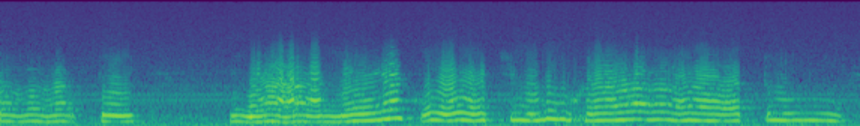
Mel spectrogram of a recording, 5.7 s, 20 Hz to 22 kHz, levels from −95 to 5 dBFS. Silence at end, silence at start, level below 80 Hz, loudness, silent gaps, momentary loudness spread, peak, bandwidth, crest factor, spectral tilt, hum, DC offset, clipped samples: 0 s; 0 s; -38 dBFS; -18 LUFS; none; 6 LU; -2 dBFS; 17 kHz; 14 dB; -8 dB/octave; none; under 0.1%; under 0.1%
